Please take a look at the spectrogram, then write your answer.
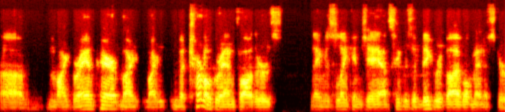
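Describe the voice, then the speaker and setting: The delivery comes at a fairly slow pace with an American accent. Intonation stays fairly even. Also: man, very deep, low pitch for a man. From US Midwest, Kansas. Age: 60s. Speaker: former church member telling life story. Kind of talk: interview testimony.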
